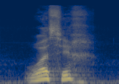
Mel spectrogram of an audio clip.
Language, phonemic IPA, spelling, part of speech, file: Arabic, /wa.six/, وسخ, adjective, Ar-وسخ.ogg
- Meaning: dirty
